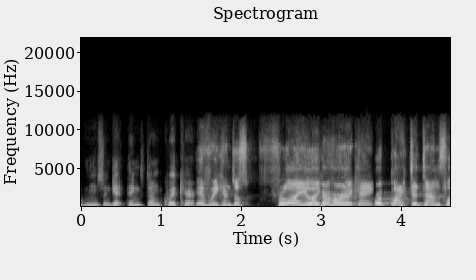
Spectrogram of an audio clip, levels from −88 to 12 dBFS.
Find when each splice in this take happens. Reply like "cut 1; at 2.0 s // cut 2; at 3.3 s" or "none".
cut 1; at 1.4 s // cut 2; at 3.6 s

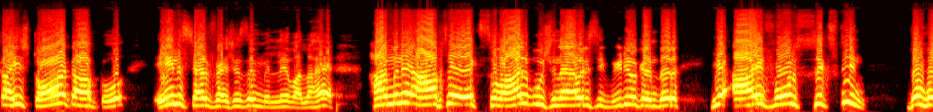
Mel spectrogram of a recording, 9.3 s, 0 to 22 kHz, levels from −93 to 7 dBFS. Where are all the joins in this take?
cut 1; at 3.5 s

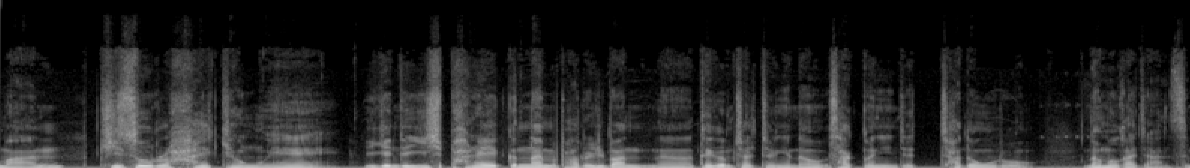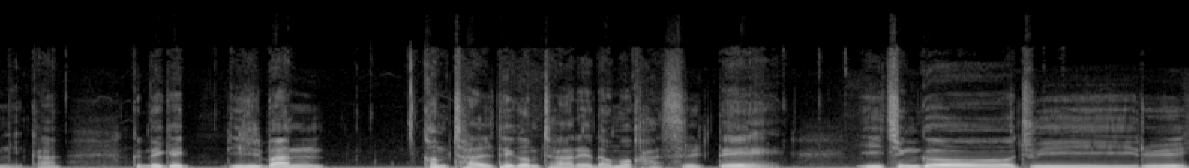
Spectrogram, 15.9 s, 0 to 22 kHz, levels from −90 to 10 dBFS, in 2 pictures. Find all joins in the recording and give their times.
cut 1; at 3.9 s

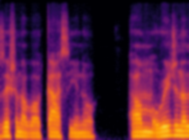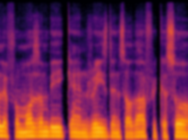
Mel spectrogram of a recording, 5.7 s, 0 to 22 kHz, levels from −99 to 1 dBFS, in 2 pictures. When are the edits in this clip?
none

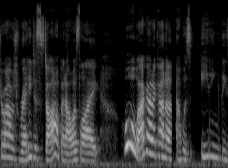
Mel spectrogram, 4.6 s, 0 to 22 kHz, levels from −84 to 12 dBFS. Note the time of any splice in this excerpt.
cut 1; at 3.4 s

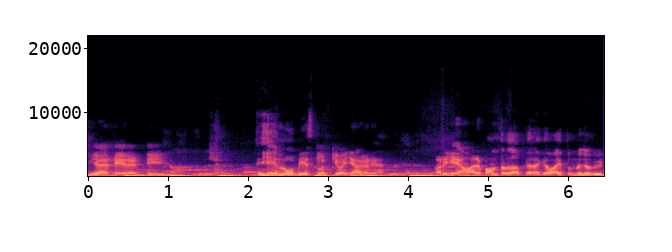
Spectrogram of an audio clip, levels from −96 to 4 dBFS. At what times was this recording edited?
none

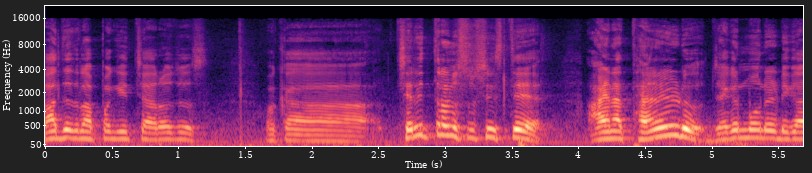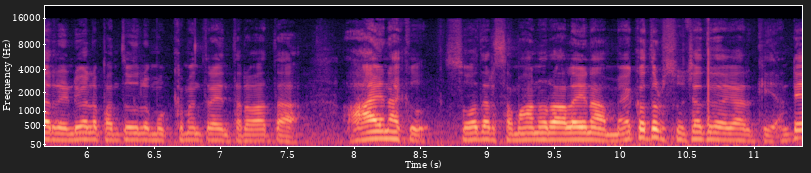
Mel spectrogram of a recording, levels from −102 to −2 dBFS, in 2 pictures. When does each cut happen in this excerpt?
none

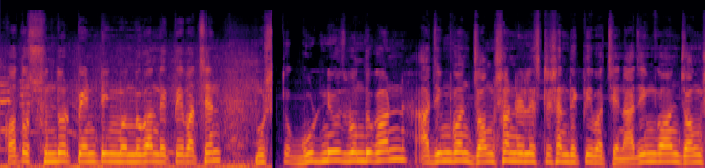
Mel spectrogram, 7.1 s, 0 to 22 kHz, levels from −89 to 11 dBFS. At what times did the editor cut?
cut 1; at 2.7 s

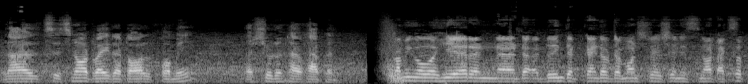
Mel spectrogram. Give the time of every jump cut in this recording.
cut 1; at 3.7 s

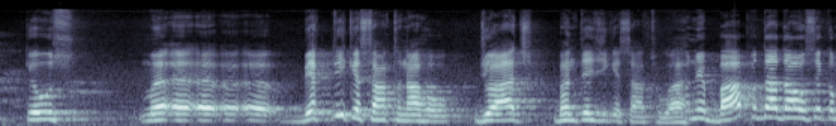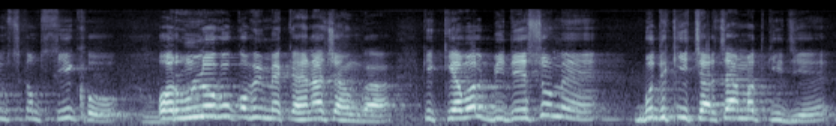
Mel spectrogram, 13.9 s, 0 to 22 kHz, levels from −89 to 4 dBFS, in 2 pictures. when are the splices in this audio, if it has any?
cut 1; at 5.7 s

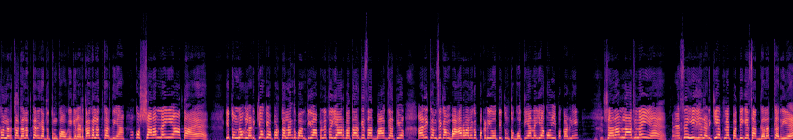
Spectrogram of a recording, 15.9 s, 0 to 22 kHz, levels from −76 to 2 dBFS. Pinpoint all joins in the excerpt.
cut 1; at 2.7 s // cut 2; at 13.6 s

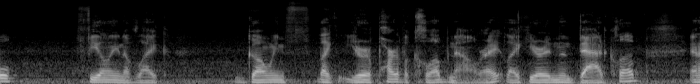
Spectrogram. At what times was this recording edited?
none

